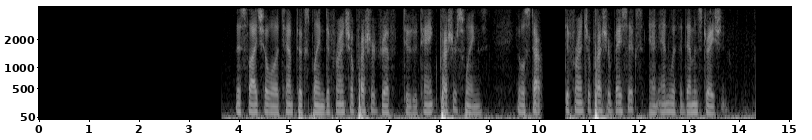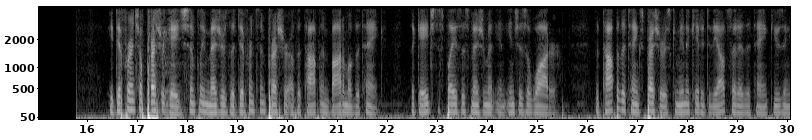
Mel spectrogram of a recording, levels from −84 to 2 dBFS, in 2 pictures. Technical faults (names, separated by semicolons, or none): short concealed packet loss; long network dropout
